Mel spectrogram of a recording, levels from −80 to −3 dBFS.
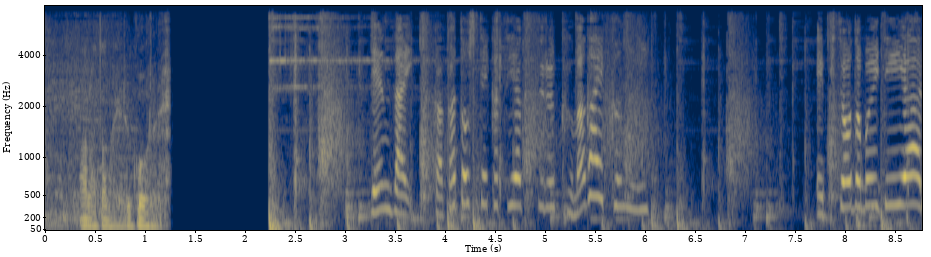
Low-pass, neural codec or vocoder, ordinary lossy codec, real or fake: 7.2 kHz; none; none; real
